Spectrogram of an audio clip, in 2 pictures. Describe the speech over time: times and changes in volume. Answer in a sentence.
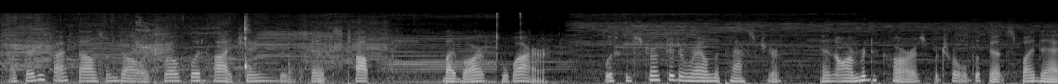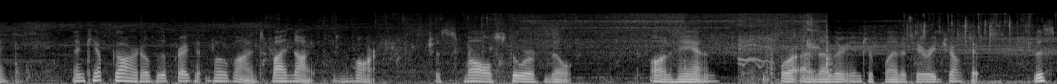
You can hear the talking from 0.1 to 21.1 s, at a steady volume.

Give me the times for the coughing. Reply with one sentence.
The coughing can be heard from 0.7 to 2.5 s and from 17.9 to 18.8 s.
